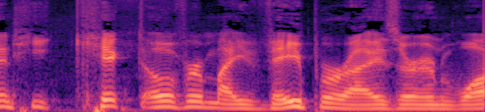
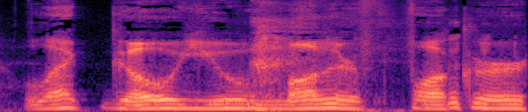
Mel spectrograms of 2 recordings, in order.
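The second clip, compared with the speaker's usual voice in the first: put-on laconic drawl. Retelling the actor's slow final line: laconic Madsen impression. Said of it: "he's very laconic".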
